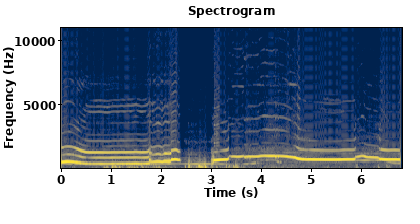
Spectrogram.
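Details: Wolf. Several wolves howl together, each holding a long, smooth, slightly wavering tone. The voices overlap at different pitches, with a few sharp breaks and rises where a new howl begins.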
